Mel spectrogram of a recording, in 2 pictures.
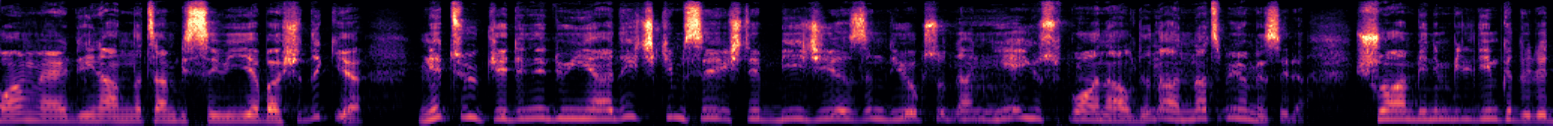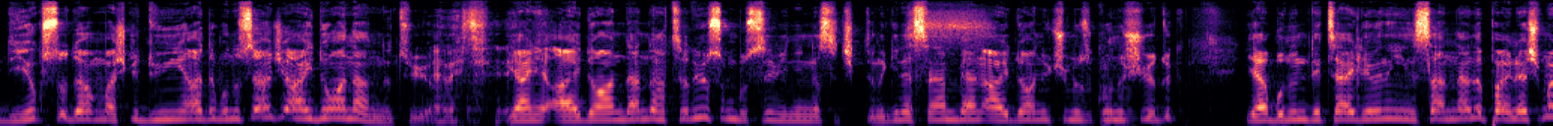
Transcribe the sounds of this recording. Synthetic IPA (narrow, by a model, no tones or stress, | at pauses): anvæɾd̪iːnianlˠat̪ʰanbiɾse̞vijjɛbaʃlˠad̪ɯkja | nɛt̪ʰyɾcije̞d̪ɛnɛd̪ynjaːd̪ahit͡ʃcʰimsɛiʃt̪ʰɛbid͡ʒijazɯnd̪ijo̞kso̞d̪anːijɛjyspoanalˠd̪ɯːnɯanlˠat̪mɯjo̞mese̞lʲa̰ː | ʃuanbe̞nimbilʲd̪iːmkad̪ɯɾlʲˠad̪ijo̞ksod̪anbaʃkad̪ynjaːd̪abunusaːd̪ed͡ʒɛajd̪oananlˠat̪ʰɯjo̰vɛt̪jaːniʔajd̪oand̪and̪aɦat̪ʰɯɾlˠɯjo̞sunbuse̞vijininnasɯlˠt͡ʃʰɯ̥k̚t̪ʰɯːnɯɟinɛsænbænajd̪oanyt͡ʃʰymyzkʰo̞nuʃujo̞d̪uk | jabunund̪e̞t̪ʰajlʲeɾinininsanlˠaɾlapajlˠaʃmak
